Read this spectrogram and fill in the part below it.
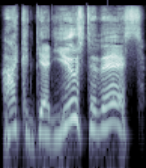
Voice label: levelup, en; cookie run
